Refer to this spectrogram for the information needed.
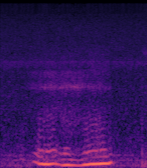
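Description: One deep, rumbling snore lasting just over a second, with a low fluttering tone on the breath; ordinary snoring in a sleeping large dog.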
